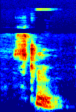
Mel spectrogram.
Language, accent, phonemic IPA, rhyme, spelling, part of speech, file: English, Southern England, /stɹuː/, -uː, strew, verb, LL-Q1860 (eng)-strew.wav
- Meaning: 1. To distribute objects or pieces of something over an area, especially in a random manner 2. To cover, or lie upon, by having been scattered 3. To spread abroad; to disseminate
